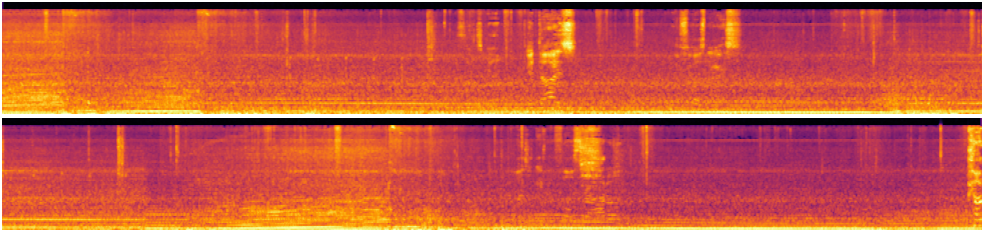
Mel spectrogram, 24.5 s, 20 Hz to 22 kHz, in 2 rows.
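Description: Fiat 124 Spider Abarth's 1.4-litre MultiAir turbocharged four-cylinder, fitted with a larger drop-in turbo running the old tune, heard from inside the car while driving. The engine note holds steady for stretches and twice rises in pitch as it pulls under acceleration, with a few brief sharp sounds along the way.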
